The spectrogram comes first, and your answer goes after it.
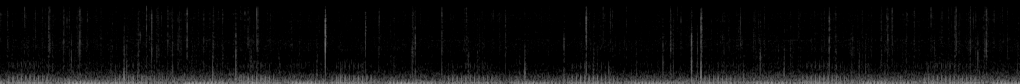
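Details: Cat purr, deep and continuous, pulsing in slow breath cycles about once per second, mixed with frequent snapping crackles from a fireplace.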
